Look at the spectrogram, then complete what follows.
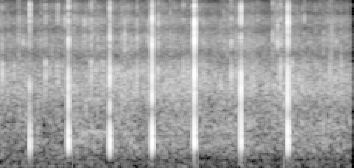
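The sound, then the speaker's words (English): Clapping from a church audience in a steady, even rhythm: seven sharp claps at a moderate pace over a faint background hiss, with no voices. “And I have to ask ourselves, yeah, you guys can clap for that.”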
